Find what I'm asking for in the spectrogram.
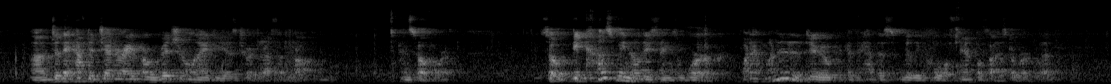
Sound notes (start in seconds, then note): none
